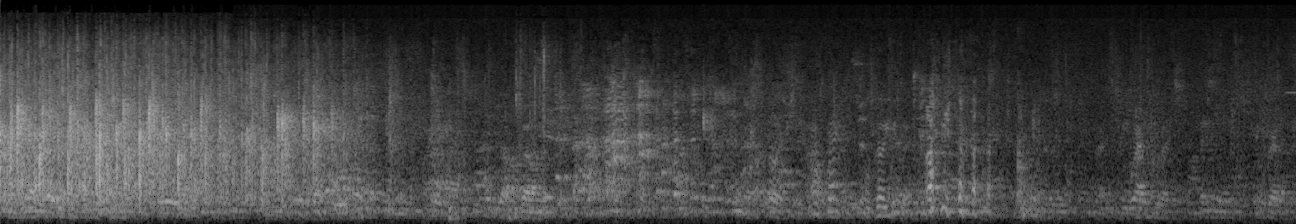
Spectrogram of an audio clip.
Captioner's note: applause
